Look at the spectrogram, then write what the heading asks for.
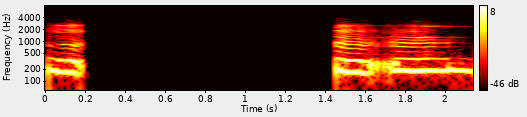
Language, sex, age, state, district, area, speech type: Malayalam, female, 30-45, Kerala, Kasaragod, rural, conversation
